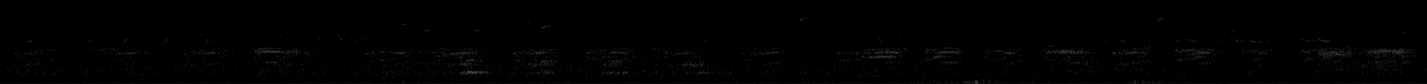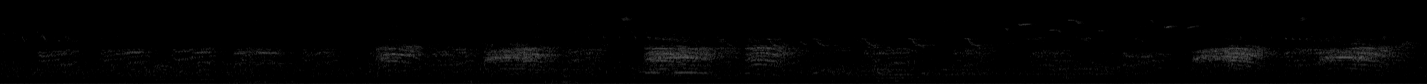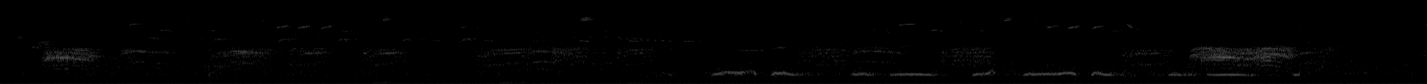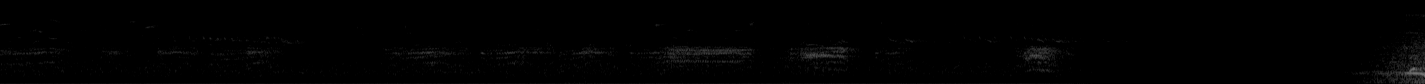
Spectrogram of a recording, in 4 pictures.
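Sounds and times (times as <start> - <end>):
faint bird calls: 29.0 - 42.1, 56.6 - 57.0.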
